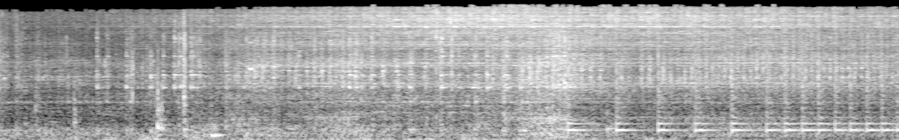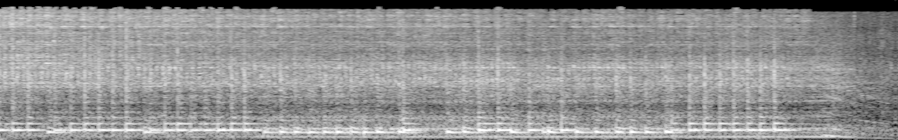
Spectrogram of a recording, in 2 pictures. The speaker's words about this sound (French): Voilà, on démarre le moteur ? On peut démarrer.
